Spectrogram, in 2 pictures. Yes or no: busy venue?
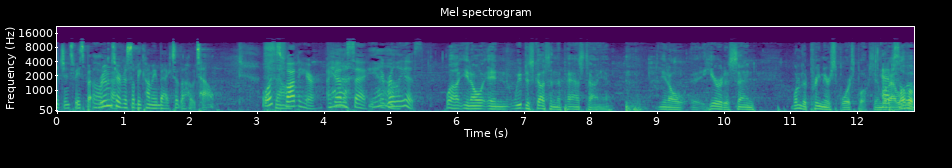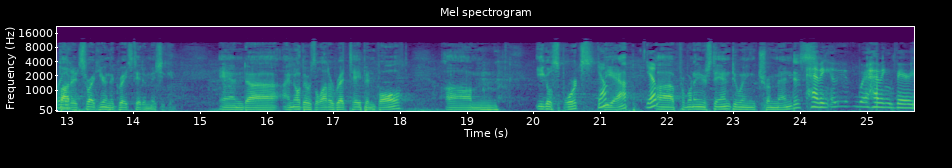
yes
